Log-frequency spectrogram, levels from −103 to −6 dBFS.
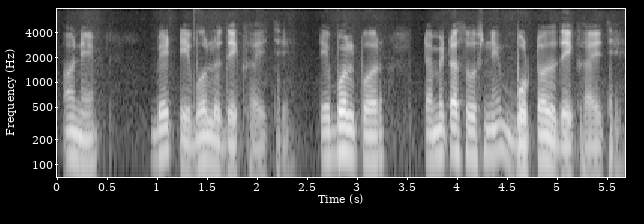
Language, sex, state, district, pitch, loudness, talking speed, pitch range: Gujarati, male, Gujarat, Valsad, 115 Hz, -22 LUFS, 135 wpm, 85-135 Hz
